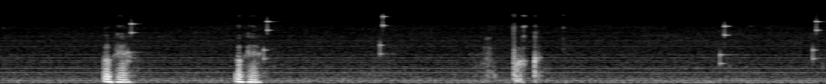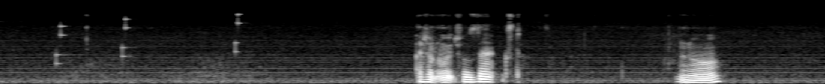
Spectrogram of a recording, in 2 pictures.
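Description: A keypad gives short electronic tones.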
